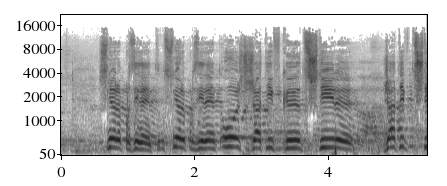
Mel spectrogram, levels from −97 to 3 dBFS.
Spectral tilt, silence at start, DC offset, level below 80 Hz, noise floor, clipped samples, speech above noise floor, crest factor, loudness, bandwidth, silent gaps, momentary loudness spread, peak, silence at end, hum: -2.5 dB/octave; 0 s; under 0.1%; -56 dBFS; -37 dBFS; under 0.1%; 20 dB; 12 dB; -17 LUFS; 15.5 kHz; none; 11 LU; -4 dBFS; 0 s; none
